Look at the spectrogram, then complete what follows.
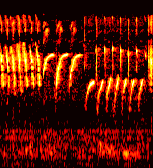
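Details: Canary, SF type, in lively song: a quick buzzy rattle, then a few rising-falling whistled swoops, followed by a steady string of short, lower slurred notes.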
